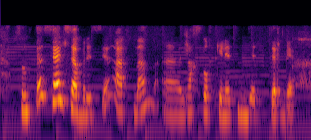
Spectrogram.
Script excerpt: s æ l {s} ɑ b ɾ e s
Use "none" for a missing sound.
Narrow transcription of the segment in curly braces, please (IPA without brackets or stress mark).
s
